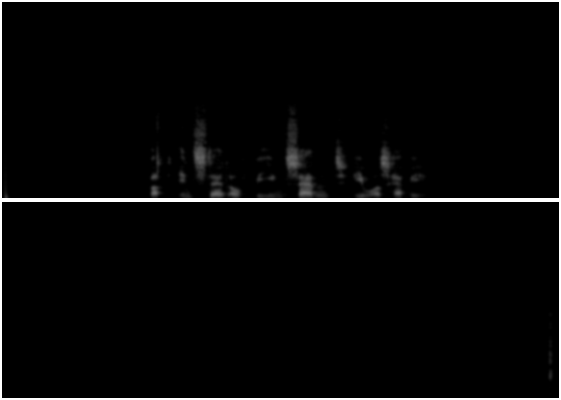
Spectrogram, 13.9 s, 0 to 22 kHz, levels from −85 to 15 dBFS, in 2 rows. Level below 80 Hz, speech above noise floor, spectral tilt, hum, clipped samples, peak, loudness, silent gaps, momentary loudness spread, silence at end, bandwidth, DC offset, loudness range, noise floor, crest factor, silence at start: -84 dBFS; over 43 dB; -1.5 dB/octave; none; under 0.1%; -28 dBFS; -45 LUFS; none; 21 LU; 8.7 s; 10 kHz; under 0.1%; 8 LU; under -90 dBFS; 24 dB; 0.05 s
